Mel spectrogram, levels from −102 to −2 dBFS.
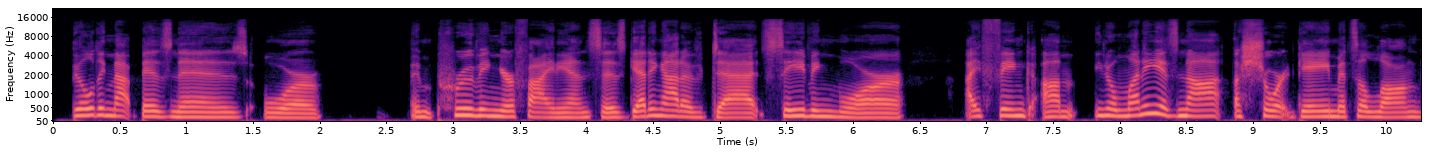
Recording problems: abrupt cut into speech; at the end

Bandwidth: 14.5 kHz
